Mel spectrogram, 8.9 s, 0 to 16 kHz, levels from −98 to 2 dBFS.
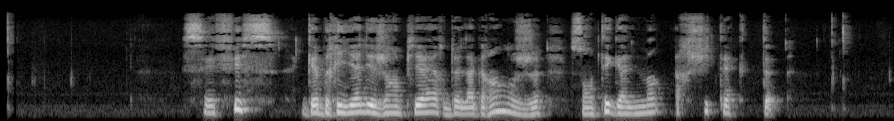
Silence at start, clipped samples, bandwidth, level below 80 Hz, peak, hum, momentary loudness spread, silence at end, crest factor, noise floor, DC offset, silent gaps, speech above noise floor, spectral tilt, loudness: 0.1 s; under 0.1%; 11.5 kHz; -78 dBFS; -8 dBFS; none; 15 LU; 0.45 s; 18 dB; -71 dBFS; under 0.1%; none; 45 dB; -3.5 dB/octave; -25 LUFS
